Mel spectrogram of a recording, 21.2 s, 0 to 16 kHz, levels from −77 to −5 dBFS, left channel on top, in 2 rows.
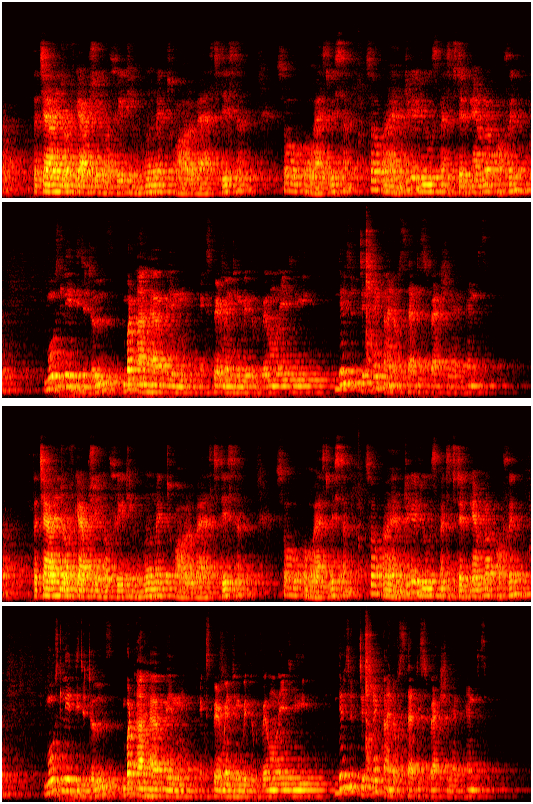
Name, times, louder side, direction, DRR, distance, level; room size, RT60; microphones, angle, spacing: voice 1, 0.6-4.8 5.1-10.3, right 1 dB, 30° right, -2 dB, 0.7 m, -29 dB
voice 2, 11.4-12.7 13.0-14.3 14.6-16.7 17.2-20.3, right 1 dB, 55° right, 0 dB, 1.0 m, -30 dB
7.3 x 5.2 x 4.3 m, 2.4 s
head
